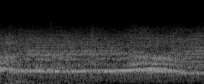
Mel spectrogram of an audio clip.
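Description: Arena crowd roaring and cheering at a WWE 2K wrestling match, a steady, dense wall of voices with a rising shout, sustained and fairly loud throughout.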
